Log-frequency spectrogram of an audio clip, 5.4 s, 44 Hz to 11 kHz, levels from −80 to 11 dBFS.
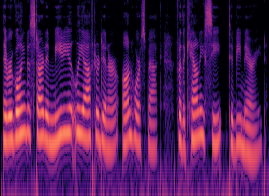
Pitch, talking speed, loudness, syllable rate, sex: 205 Hz, 190 wpm, -19 LUFS, 5.8 syllables/s, female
